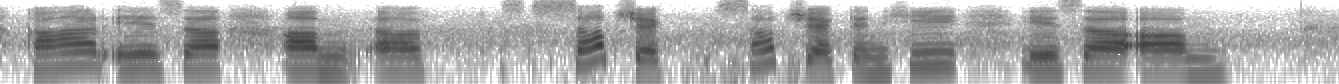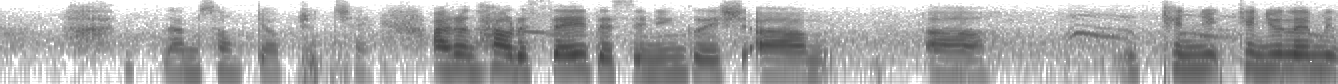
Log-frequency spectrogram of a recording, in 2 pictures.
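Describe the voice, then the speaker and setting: Fairly slow and marked by long, frequent pauses, a woman's speech sits at a fairly high pitch with ordinary pitch variation. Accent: Korean. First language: Korean. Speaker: religious leader's wife. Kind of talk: interview. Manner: halting.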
